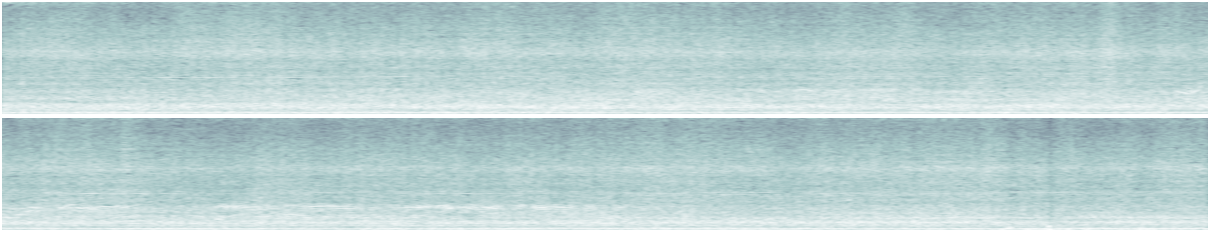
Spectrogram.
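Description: A large harvester engine drones loudly and steadily close by.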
